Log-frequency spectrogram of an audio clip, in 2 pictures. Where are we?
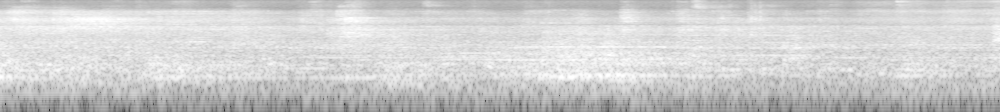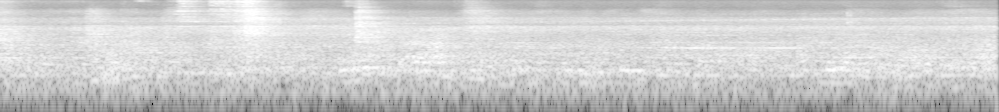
in a crowded indoor space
